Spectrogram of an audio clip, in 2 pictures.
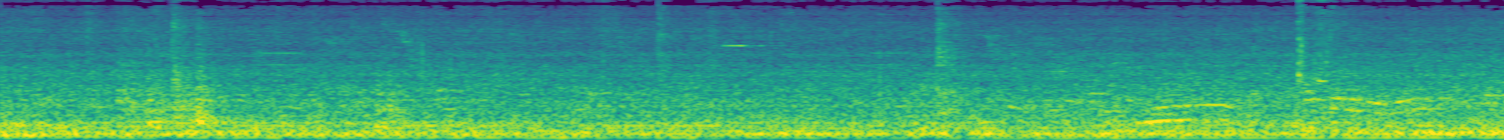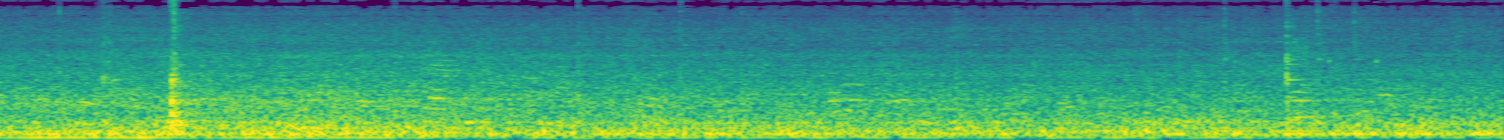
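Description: A metal ladle clinks against the pot.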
